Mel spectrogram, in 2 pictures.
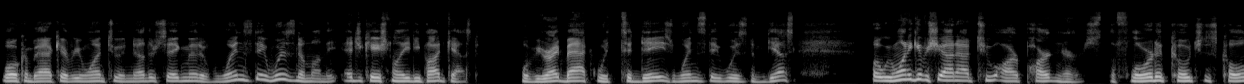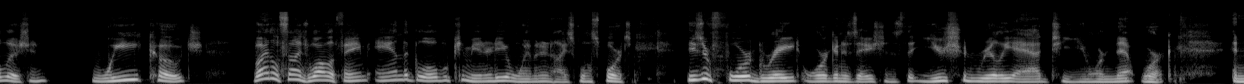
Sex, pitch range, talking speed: male, 140-180 Hz, 165 wpm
